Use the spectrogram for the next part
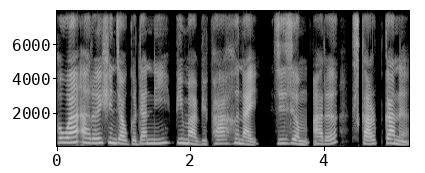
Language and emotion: Bodo, neutral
